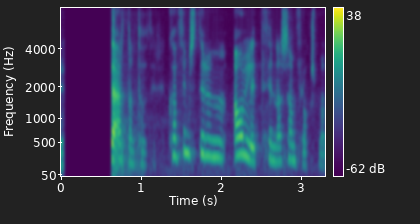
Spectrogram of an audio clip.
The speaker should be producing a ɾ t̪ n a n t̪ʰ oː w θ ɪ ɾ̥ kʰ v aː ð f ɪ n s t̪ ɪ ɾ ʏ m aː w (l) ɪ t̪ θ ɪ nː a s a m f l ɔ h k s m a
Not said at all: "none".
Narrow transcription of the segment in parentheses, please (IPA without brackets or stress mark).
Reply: l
